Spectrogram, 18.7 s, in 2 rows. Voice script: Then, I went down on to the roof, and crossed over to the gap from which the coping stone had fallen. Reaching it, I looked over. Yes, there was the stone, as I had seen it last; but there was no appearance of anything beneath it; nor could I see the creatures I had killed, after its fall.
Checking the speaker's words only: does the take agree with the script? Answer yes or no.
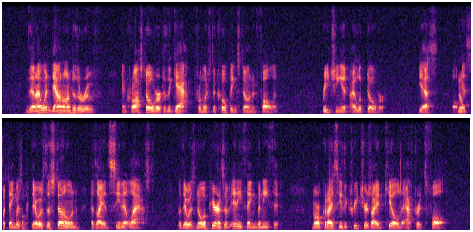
no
